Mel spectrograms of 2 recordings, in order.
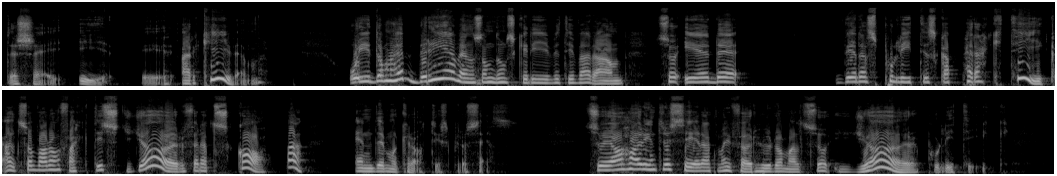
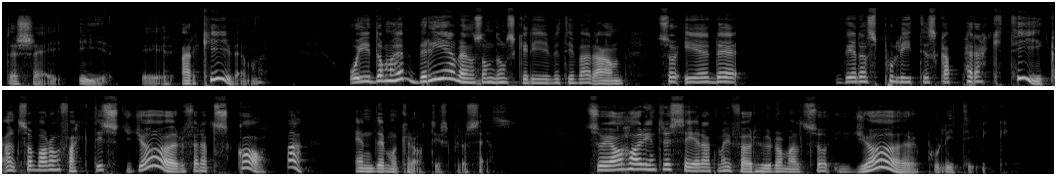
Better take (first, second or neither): second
